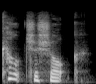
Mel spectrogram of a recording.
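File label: "culture shock", British English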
